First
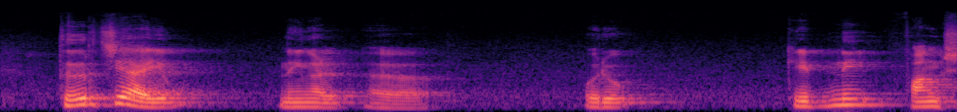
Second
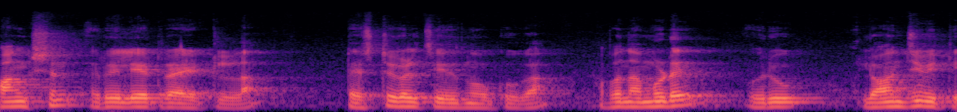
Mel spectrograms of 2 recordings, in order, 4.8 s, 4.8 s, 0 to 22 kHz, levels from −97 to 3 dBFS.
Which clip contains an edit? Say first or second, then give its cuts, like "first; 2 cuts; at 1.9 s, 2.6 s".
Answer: second; 1 cut; at 2.9 s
